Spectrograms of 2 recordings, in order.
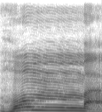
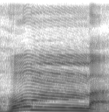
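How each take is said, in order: Both takes have the same delivery.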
